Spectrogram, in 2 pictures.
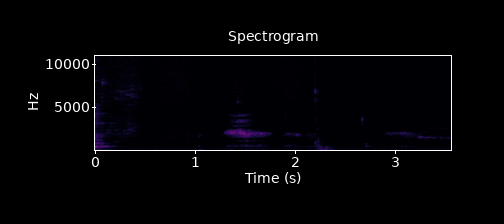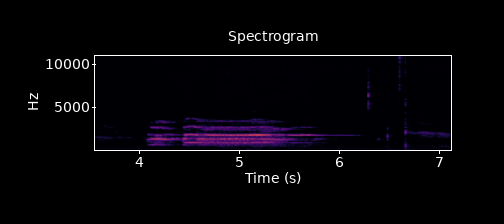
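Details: One of several roosters gives one loud, harsh, drawn-out crow lasting about two seconds, after a few quieter clucks and soft background voices.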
